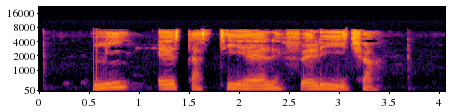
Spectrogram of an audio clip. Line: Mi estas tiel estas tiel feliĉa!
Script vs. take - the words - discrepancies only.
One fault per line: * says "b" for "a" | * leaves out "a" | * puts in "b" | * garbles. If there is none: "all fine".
* leaves out "estas tiel"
